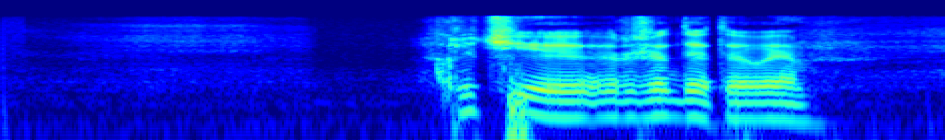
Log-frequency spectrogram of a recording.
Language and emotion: Russian, neutral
